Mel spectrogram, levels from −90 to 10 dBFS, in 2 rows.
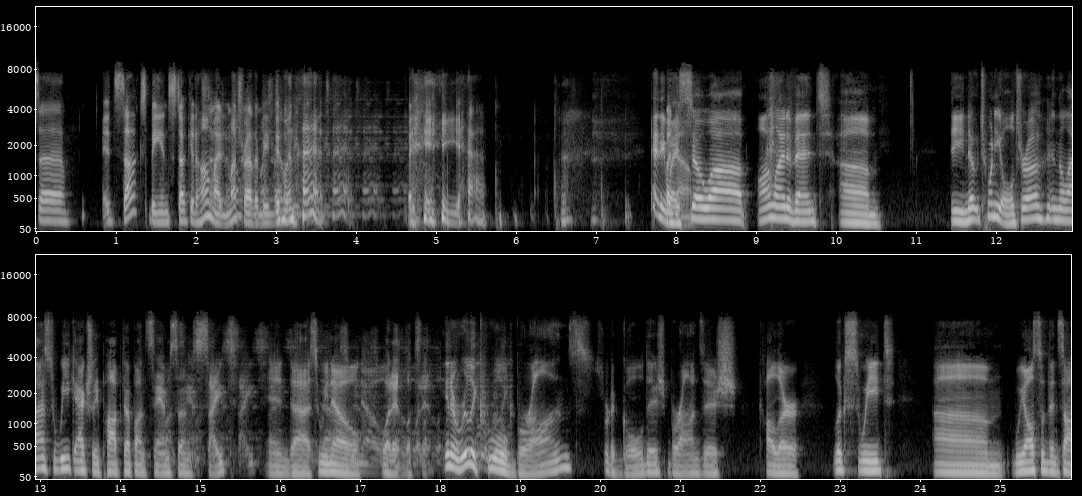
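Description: From 2.08 to 4.71 s and 14.48 to 18.95 s, a second device replays the call into the microphone. This feedback echo between two devices returns each word roughly every 0.4 s, thin and ringing, peaking about 14 dB below the speech, as faint evenly spaced copies on a spectrogram.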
